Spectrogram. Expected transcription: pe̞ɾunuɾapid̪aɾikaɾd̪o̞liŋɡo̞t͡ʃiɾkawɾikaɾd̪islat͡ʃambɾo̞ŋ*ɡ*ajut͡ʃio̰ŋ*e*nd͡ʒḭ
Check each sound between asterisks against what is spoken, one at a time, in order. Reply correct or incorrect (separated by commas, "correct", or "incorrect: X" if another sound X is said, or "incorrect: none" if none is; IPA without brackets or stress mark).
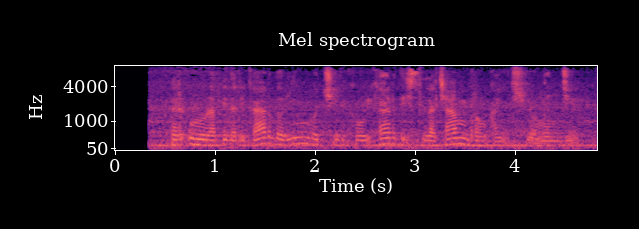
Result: incorrect: k, correct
